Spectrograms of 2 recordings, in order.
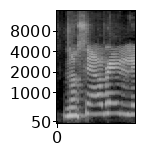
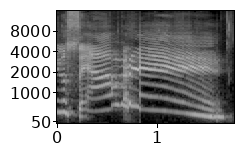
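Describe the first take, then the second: First: Said in the usual way. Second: Long, high, drawn-out cry; frustrated wail. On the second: Real, not acted. Stuck, repeats it louder.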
